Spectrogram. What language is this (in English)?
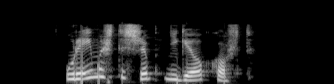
Mari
